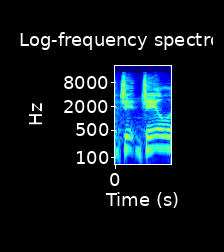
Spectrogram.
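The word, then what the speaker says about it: Gaol: So, it took time later on to realize, like, oh, it's just pronounced jail, because that is...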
